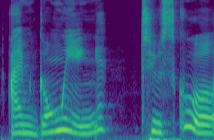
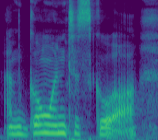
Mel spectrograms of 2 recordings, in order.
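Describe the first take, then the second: First: "Going to" is said in full. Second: "Going to" is reduced and linked together.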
